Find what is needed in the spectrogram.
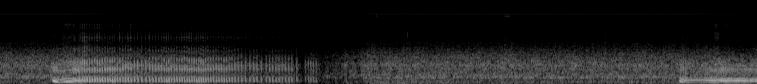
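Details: Dog sleeping deeply on a cushion, snoring: deep rumbling snores on inspiration with fluttering vibration, over television and air-conditioner noise.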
